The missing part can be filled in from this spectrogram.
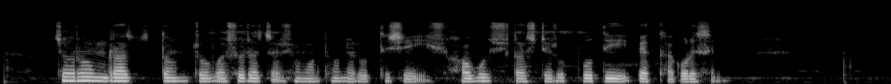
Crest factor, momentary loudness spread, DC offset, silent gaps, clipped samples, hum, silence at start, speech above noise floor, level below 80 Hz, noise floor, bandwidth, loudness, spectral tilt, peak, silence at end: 20 dB; 10 LU; under 0.1%; none; under 0.1%; none; 0.55 s; 45 dB; -58 dBFS; -67 dBFS; 7.6 kHz; -23 LUFS; -7 dB/octave; -4 dBFS; 1.65 s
